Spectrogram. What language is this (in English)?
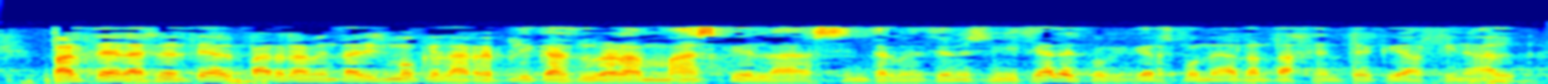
Spanish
